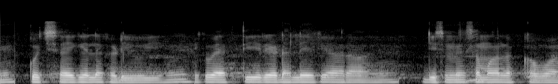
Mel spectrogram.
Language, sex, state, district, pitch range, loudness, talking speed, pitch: Hindi, male, Uttar Pradesh, Saharanpur, 105-110 Hz, -16 LUFS, 185 wpm, 105 Hz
